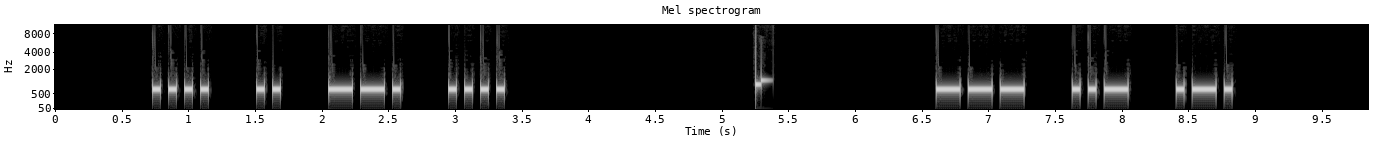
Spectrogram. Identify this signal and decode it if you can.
Morse code, heard as a keyed tone, about 20 wpm, spaced as for 14 wpm, 700 Hz. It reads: HIGH OUR
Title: 2x Character Spacing - Top 500 Words - 20wpm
